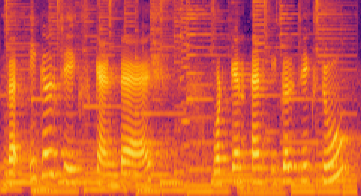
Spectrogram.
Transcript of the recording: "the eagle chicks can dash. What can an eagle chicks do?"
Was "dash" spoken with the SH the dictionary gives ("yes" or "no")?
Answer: yes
